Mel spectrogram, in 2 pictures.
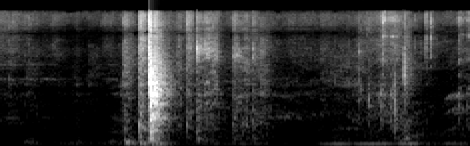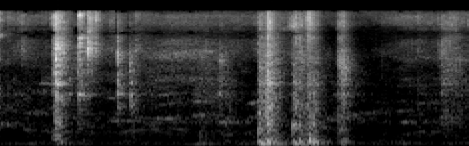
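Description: Thin sticks tap and clatter on a tabletop.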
